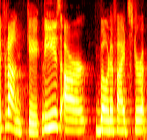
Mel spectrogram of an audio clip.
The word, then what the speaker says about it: Franchi: In Spain, you would say Franchi, but in Italiano, you say Franchi.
